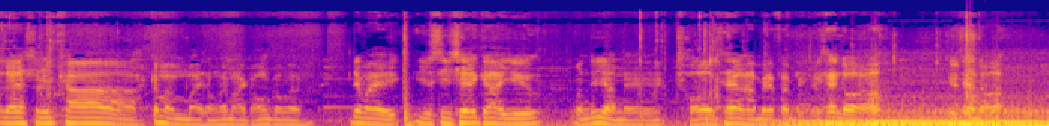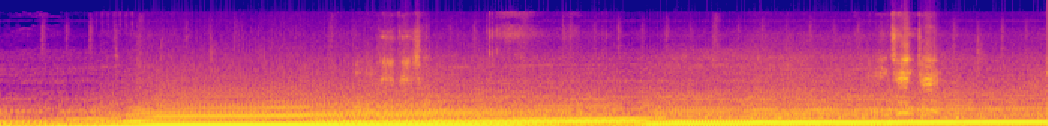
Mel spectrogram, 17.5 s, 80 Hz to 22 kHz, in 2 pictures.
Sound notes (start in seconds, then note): 5.3 engine noise; 9.3 engine; 11.3 engine noise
